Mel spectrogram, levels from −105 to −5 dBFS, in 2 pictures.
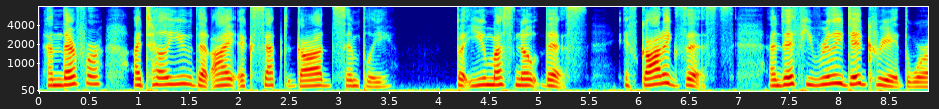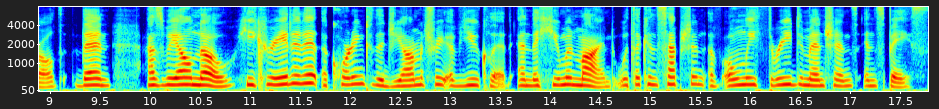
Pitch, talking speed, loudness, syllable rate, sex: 220 Hz, 180 wpm, -20 LUFS, 4.8 syllables/s, female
